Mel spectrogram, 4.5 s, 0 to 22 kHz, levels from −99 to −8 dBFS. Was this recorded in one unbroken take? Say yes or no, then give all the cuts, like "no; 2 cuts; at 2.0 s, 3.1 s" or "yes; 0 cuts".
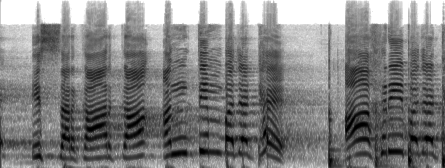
yes; 0 cuts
